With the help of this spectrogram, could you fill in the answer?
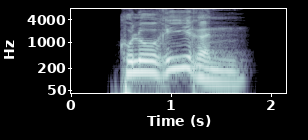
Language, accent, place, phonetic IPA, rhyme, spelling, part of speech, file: German, Germany, Berlin, [koloˈʁiːʁən], -iːʁən, kolorieren, verb, De-kolorieren.ogg
- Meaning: to colorize (a black and white film or photograph)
